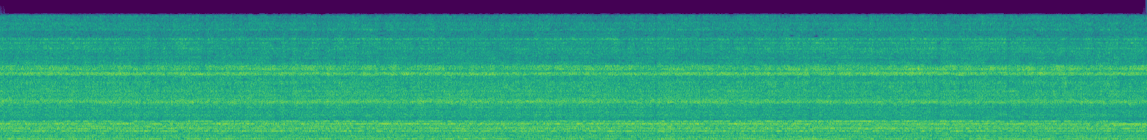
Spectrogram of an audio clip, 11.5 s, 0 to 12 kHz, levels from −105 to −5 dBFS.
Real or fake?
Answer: fake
